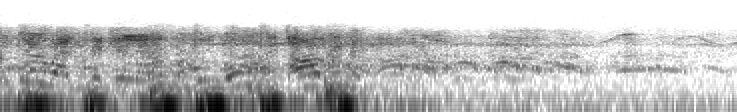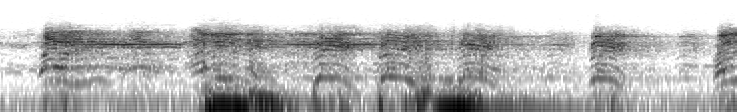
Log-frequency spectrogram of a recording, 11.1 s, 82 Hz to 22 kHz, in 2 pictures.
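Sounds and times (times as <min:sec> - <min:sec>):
faint voices: 0:00.0 - 0:11.0
loud dancehall music with voice: 0:00.0 - 0:11.0.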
